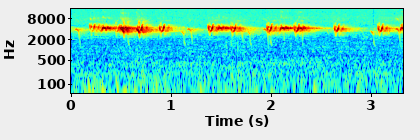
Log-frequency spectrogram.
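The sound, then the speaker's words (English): High, thin calls of wild birds coming in, in repeated bursts of rapid chirping, several overlapping trills with brief pauses between them, fairly quiet and with no talking. “Meanwhile, some other wild birds are coming in here.”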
